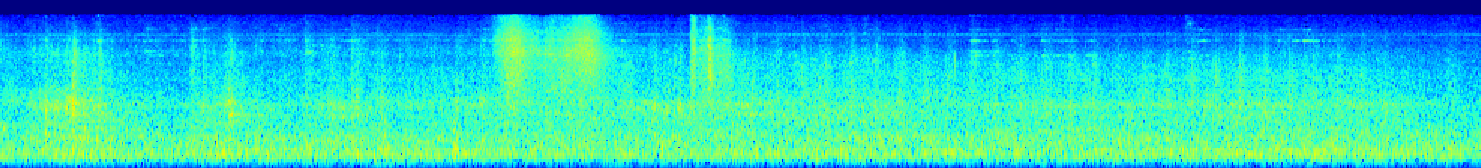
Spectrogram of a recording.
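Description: Passenger train coach rolling along the track, wheel and rail noise heard through an open door, with brief high-pitched bursts about five and seven seconds in.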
